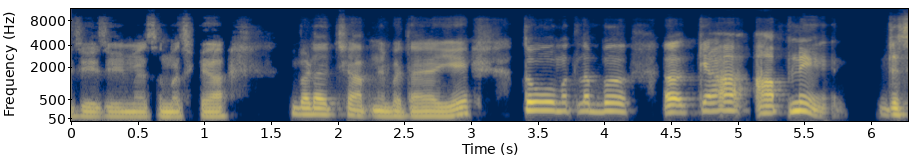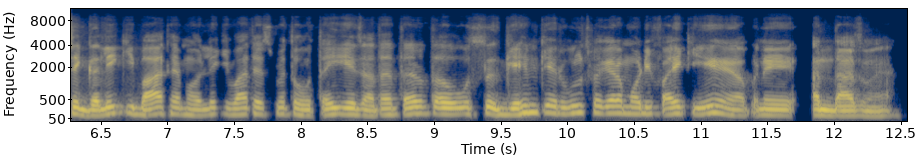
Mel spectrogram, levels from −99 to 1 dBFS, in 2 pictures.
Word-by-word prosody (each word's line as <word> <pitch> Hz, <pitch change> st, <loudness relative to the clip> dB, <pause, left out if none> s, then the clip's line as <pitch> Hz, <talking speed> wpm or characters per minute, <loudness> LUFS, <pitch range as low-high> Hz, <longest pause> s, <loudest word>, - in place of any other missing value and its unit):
जी, 95 Hz, 0 st, -5 dB
जी। 95 Hz, 0 st, -6 dB
मैं 95 Hz, 0 st, -3 dB
समझ 95 Hz, 0 st, -3 dB, 0.2 s
गया, 95 Hz, 0 st, 0 dB, 0.5 s
बड़ा 140 Hz, -1 st, +2 dB
अच्छा 130 Hz, -1 st, -3 dB
आपने 105 Hz, -1 st, -2 dB
बताया 100 Hz, +2 st, -2 dB
ये। 110 Hz, +10 st, 0 dB, 0.4 s
तो 220 Hz, 0 st, +6 dB
मतलब 205 Hz, -1 st, -4 dB
अ, 205 Hz, -2 st, +1 dB, 0.5 s
क्या 205 Hz, 0 st, +1 dB
आपने 200 Hz, -1 st, +3 dB, 0.6 s
जैसे 140 Hz, +2 st, +3 dB
गली 120 Hz, +7 st, +3 dB
की 165 Hz, -2 st, -5 dB
बात 150 Hz, +2 st, +2 dB
है, 145 Hz, -, -1 dB
मोहल्ले 130 Hz, +2 st, -3 dB
की 140 Hz, -2 st, -11 dB
बात 135 Hz, +1 st, -1 dB
है -, -, +2 dB
इसमें 145 Hz, +1 st, -6 dB
तो 135 Hz, -, -2 dB
होता 120 Hz, +2 st, -3 dB
ही 140 Hz, +1 st, +2 dB
है, 135 Hz, -, +4 dB
ज़्यादातर 130 Hz, +5 st, 0 dB
तो 140 Hz, -1 st, +4 dB
उस 145 Hz, -1 st, -5 dB, 0.2 s
गेम 170 Hz, +7 st, +3 dB
के 170 Hz, -2 st, -1 dB
रूल्स 165 Hz, +4 st, -3 dB
वगैरह 160 Hz, 0 st, +1 dB
मॉडिफ़ाई 145 Hz, -1 st, 0 dB
किए 155 Hz, +2 st, +2 dB
हैं 125 Hz, -, +1 dB
अपने 120 Hz, +1 st, 0 dB, 0.2 s
अंदाज़ 110 Hz, -2 st, +2 dB
में? 105 Hz, +1 st, -5 dB
140 Hz, 200 wpm, -22 LUFS, 115-160 Hz, 0.6 s, तो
